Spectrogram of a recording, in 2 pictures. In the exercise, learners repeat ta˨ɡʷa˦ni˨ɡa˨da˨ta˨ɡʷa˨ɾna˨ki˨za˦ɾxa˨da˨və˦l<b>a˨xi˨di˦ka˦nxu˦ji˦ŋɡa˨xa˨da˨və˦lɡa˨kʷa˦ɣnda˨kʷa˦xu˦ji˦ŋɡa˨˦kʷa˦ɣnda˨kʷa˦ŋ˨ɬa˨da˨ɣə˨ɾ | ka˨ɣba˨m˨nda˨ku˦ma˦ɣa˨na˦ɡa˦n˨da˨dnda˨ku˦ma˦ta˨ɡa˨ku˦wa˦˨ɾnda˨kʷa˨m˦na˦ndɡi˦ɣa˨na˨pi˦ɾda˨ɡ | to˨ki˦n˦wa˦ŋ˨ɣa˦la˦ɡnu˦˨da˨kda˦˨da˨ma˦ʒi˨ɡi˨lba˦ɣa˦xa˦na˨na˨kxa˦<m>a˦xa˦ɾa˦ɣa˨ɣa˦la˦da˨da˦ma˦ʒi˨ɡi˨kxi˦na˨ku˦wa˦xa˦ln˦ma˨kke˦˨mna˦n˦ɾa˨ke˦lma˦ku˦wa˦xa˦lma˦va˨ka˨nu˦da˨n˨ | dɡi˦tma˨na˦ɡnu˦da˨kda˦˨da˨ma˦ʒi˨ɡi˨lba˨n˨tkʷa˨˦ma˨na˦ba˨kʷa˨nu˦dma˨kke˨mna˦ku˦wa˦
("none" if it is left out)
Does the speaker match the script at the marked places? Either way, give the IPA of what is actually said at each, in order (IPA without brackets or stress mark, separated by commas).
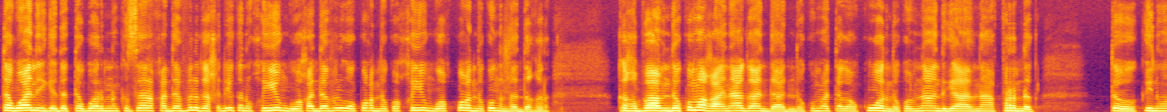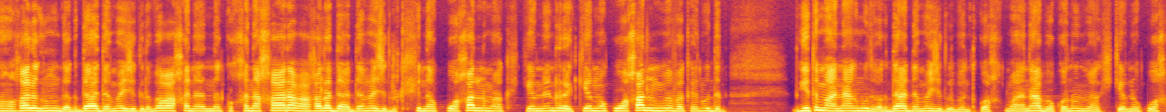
ɡ, n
